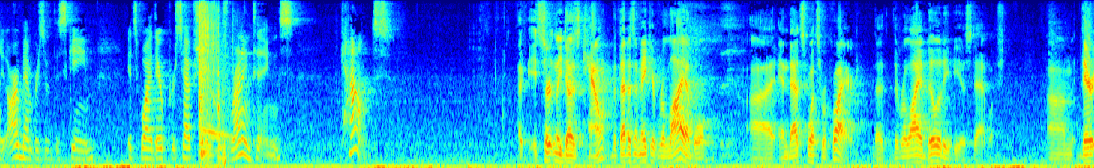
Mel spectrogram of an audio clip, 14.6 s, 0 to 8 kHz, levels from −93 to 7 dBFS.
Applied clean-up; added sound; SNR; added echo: none; Gunshot, gunfire; 2 dB; none.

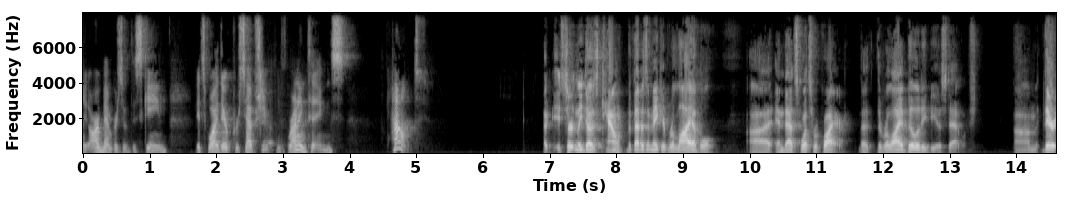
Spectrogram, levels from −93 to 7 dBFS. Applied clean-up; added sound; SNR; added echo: neural mask model DeepFilterNet 3.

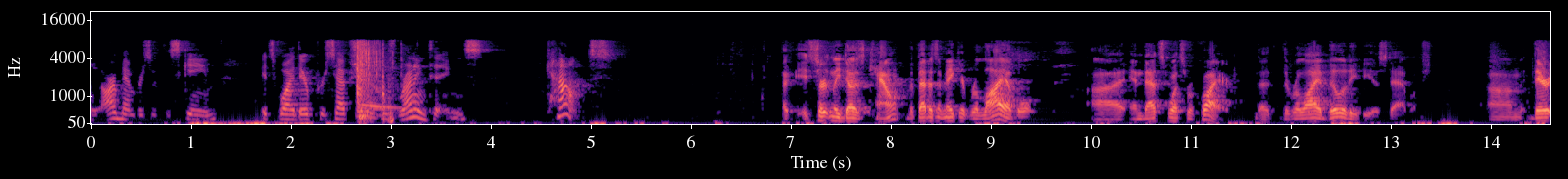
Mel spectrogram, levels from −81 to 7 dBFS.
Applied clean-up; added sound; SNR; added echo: classical method spectral subtraction.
